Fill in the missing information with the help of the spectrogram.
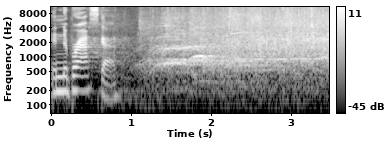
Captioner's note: applause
